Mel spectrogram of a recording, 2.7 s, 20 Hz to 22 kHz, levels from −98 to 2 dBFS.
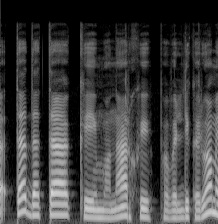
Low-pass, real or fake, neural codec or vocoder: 14.4 kHz; real; none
